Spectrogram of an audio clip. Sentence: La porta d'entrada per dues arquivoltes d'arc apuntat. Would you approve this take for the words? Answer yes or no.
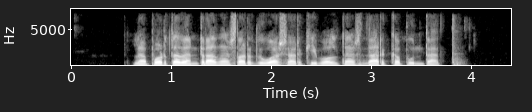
yes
